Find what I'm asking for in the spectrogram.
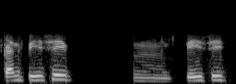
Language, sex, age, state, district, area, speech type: Telugu, male, 18-30, Telangana, Medchal, urban, conversation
